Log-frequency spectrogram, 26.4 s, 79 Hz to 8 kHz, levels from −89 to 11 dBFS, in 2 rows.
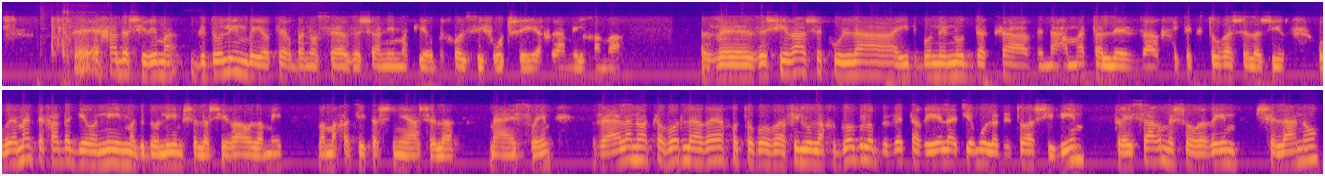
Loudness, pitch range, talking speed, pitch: -15 LUFS, 120-150 Hz, 125 wpm, 135 Hz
